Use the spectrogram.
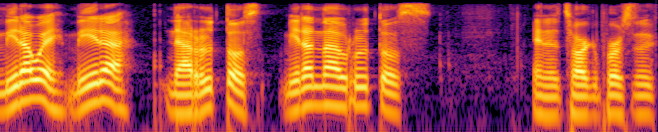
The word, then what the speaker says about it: Naruto: says you got to pronounce Naruto by rolling your R the correct way Naruto every time I see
